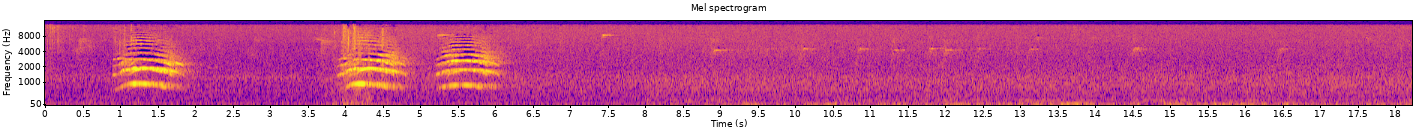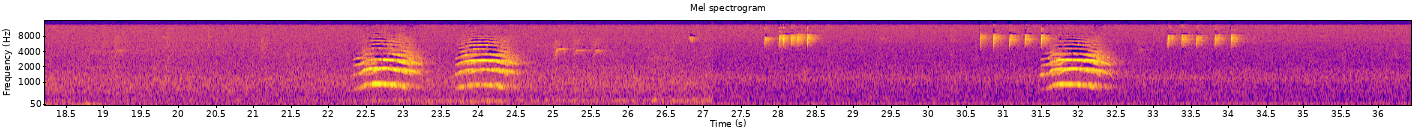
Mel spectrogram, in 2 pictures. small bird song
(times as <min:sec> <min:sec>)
0:00.2 0:00.8, 0:02.1 0:04.1, 0:08.8 0:13.8, 0:14.4 0:14.8, 0:18.8 0:19.5, 0:25.0 0:25.8, 0:27.8 0:28.6, 0:30.6 0:31.6, 0:32.7 0:34.4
